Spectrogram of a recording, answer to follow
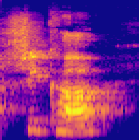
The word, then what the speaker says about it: Shikha: Yeah, Shikha. So Shika. Shikha. So easier is like Chicago. Remove the go.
